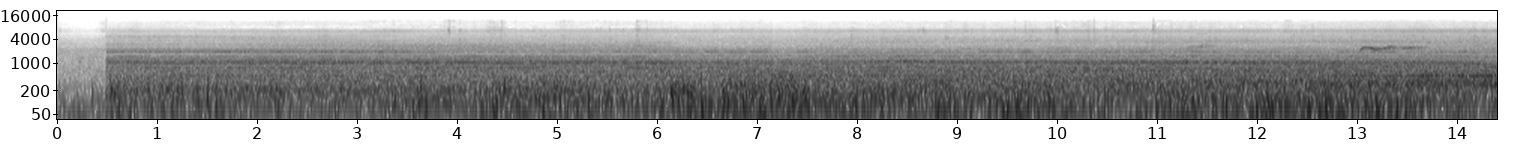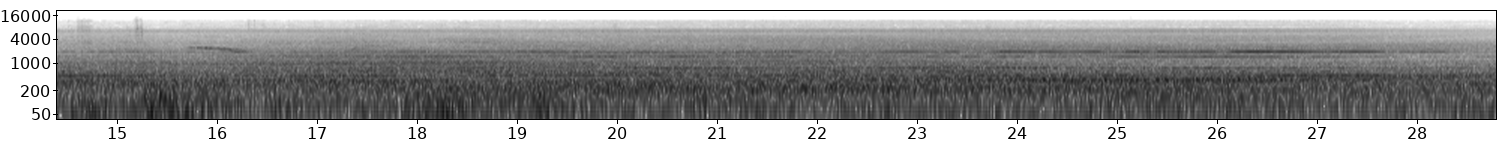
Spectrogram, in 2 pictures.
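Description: A train running along the tracks: a loud, steady rumble that comes up suddenly, with several steady whining tones above it that grow stronger in the second half.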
